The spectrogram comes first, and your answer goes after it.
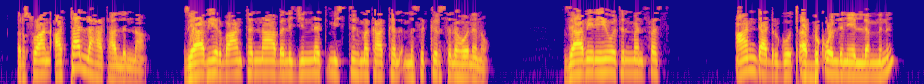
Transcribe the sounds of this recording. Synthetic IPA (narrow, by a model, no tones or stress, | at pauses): ʔɨɾsuwana̰t̪ːalːəɦat̪ʰalːɨnːa̰ | ɡzjaβhe̞ɾbəant̪ʰənːabəlɨd͡ʒɪnːət̪mist̪ɨhməkʰakːəlmɨsɨkːɨɾsɨləho̞nənə̰w | ɪɡzijaβhe̞ɾjɛhiwɔt̪ɨnmənfəs | ʔand̪ad̪ɨɾɨɡo̞t̪ʼəbːɨkʼo̞lːɨnjɛlːəmːɨn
